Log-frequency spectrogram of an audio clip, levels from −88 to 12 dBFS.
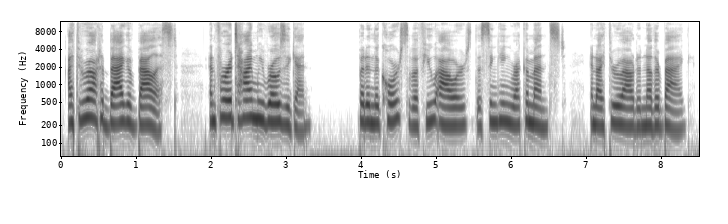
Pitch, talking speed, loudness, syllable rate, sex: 215 Hz, 220 wpm, -19 LUFS, 5.8 syllables/s, female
